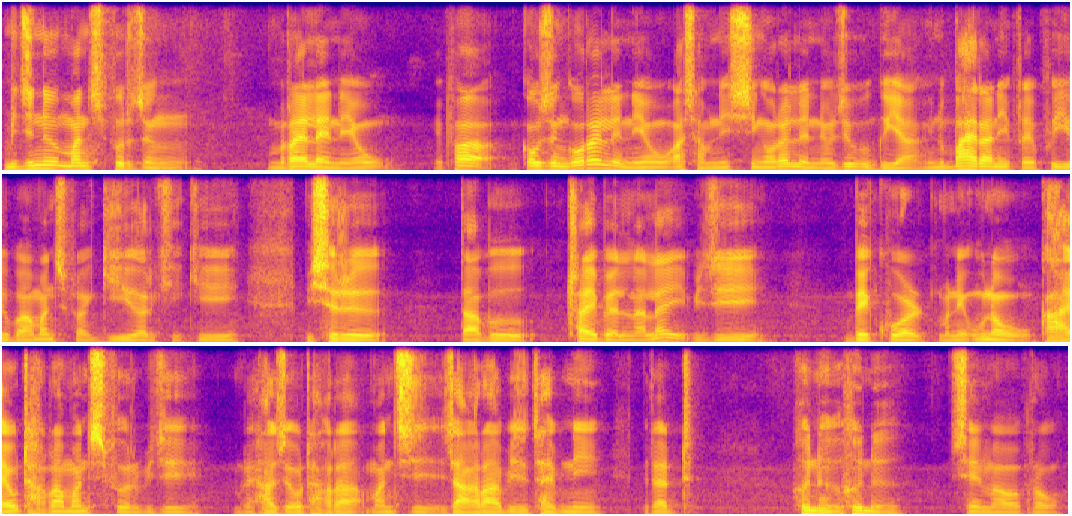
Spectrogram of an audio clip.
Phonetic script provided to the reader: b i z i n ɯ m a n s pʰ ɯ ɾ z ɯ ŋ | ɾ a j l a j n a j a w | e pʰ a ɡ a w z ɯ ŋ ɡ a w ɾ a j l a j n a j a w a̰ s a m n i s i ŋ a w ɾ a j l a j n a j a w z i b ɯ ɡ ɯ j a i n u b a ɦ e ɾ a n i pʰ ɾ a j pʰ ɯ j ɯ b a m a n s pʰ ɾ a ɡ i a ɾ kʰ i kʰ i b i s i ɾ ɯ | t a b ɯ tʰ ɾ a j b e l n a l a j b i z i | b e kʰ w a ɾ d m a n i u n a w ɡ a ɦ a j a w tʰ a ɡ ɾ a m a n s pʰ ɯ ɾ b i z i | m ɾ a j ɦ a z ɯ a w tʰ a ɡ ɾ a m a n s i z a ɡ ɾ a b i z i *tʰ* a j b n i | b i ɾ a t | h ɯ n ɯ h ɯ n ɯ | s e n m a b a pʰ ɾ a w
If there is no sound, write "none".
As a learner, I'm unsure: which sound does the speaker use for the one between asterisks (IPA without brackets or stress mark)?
tʰ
